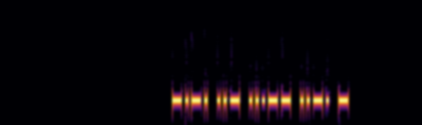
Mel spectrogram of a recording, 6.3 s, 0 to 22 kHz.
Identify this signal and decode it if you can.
Morse code, heard as a keyed tone, about 25 wpm, 700 Hz. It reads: CU3FT
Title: DXCC-100 Call Signs - 5 Characters - Repeated 3x - 25wpm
